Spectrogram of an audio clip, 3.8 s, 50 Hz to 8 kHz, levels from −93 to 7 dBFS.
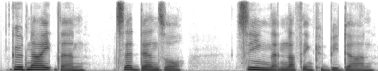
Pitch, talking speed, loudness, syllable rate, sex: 200 Hz, 175 wpm, -16 LUFS, 4.6 syllables/s, female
